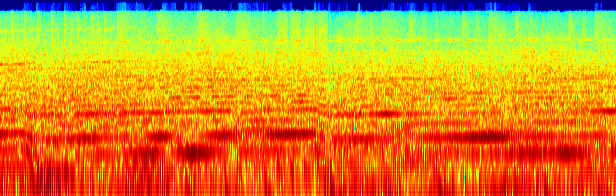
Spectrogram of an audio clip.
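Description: Ford Falcon race car in a racing video game, engine revving steadily with quick paddle-shift gear changes, a continuous loud drone with rising and falling harmonic tones.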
